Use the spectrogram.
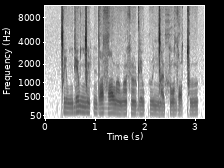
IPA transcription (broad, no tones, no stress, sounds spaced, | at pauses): ǀ i w ŋ ɡ e w ŋ͡ǀ ĩ p n d ɘ zˤ i w ɔ̃ w ɔ̃ s õ u̯ ɖ e w kʷ i ŋ͡ǀ a xʷ ĩ zˤ o ǀ u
